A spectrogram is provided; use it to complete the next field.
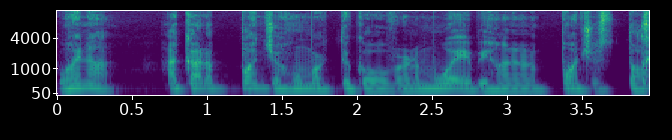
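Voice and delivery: imitated New York accent. Retelling a movie scene where the kid asks to eat in his room: imitating a New York accent. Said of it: "he goes into the New York accent".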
